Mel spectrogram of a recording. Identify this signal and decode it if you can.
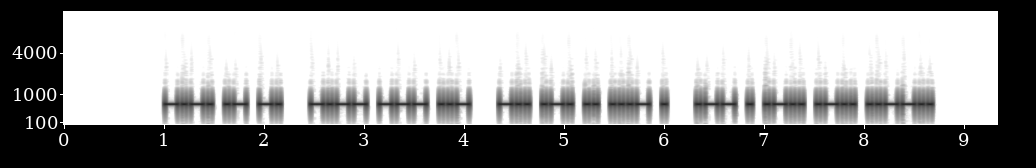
Morse code, heard as a keyed tone, about 28 wpm, 700 Hz. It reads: CAN YOU DRIVE WELL?
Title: Sentences from Top 1000 Words - Review Part 2 - 28wpm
